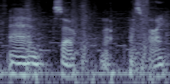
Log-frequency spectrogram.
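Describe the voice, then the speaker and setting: A man talks with a British accent while music plays behind him. The room echo is audible. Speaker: gaming vlogger. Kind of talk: casual vlog. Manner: hesitant, many ums.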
